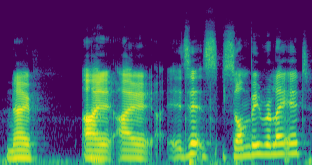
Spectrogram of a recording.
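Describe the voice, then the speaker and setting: A man co-hosting a podcast, talking in a loose, rambling way full of ums and restarts. His voice is bright and forward, with a smooth, clean timbre. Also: a little high, measured pace. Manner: rambling, hesitant, full of fillers. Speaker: podcast co-host. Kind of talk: casual chat.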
